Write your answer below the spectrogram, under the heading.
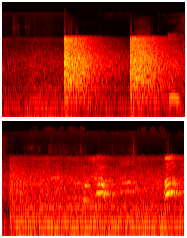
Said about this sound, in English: A video has surfaced on YouTube that shows a man in the Pilsen neighborhood opening fire on a passing car.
